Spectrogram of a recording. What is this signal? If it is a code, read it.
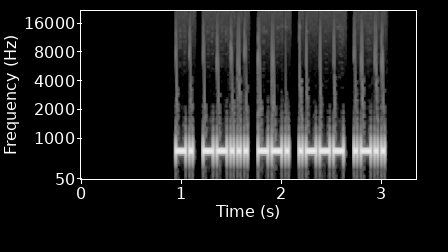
Morse code, heard as a keyed tone, about 34 wpm, 700 Hz. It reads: N7GJL
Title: USA Call Signs - 5 Characters - 2x Character Spacing - 35wpm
